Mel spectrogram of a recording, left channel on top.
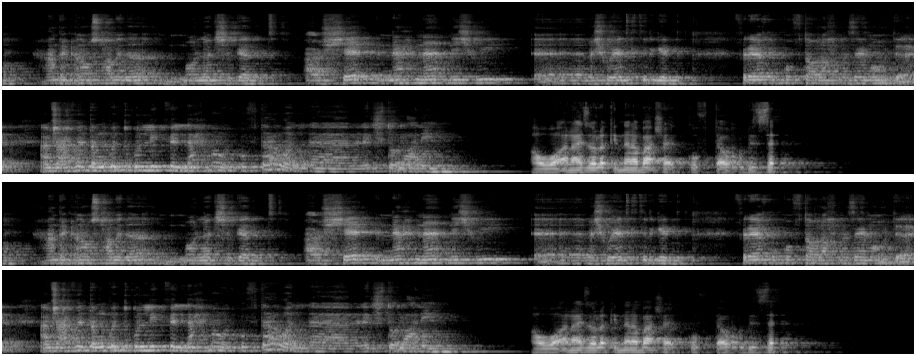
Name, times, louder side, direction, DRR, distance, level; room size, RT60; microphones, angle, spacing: voice 1, 0.0-2.7 3.0-5.0 5.3-13.7, equal, 5° right, 1 dB, 5.3 m, -26 dB
voice 2, 14.4-16.8, left 2 dB, 70° left, 9 dB, 1.8 m, -21 dB
24.5 x 23.0 x 10.0 m, 0.90 s
head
